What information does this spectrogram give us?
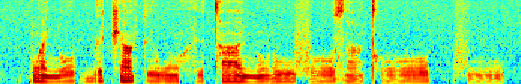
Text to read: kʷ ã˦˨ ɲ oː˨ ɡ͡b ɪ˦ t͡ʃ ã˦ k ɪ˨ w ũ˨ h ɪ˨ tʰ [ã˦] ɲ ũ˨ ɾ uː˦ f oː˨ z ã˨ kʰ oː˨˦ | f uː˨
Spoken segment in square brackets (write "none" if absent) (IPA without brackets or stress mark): ã˦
